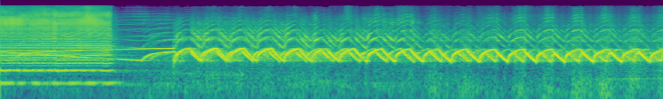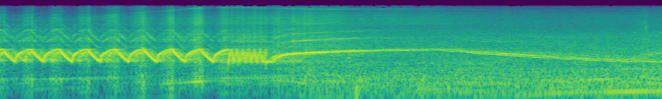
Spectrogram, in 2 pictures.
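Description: Fire apparatus air horn blasting for the first second and a half, then an electronic siren on a fast yelp, about three sweeps a second, for about ten seconds. It switches briefly to a faster warble and then to a slow wail that rises and falls once.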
